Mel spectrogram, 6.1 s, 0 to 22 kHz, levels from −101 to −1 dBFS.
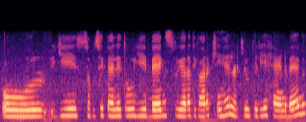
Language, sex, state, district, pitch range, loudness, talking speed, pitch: Hindi, female, Haryana, Jhajjar, 210-225 Hz, -16 LUFS, 165 wpm, 220 Hz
